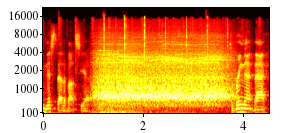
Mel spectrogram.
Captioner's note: crowd cheering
